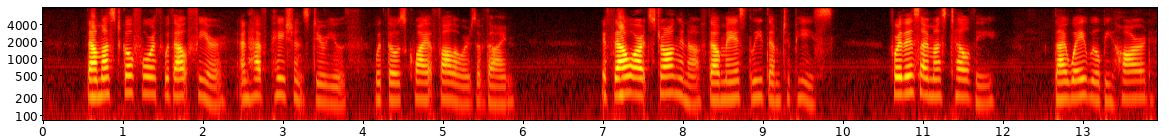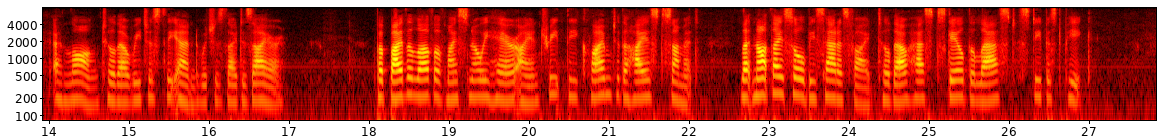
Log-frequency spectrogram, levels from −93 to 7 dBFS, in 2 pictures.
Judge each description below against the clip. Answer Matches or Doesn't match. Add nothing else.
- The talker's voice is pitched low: Doesn't match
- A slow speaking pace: Doesn't match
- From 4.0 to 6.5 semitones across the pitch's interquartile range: Doesn't match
